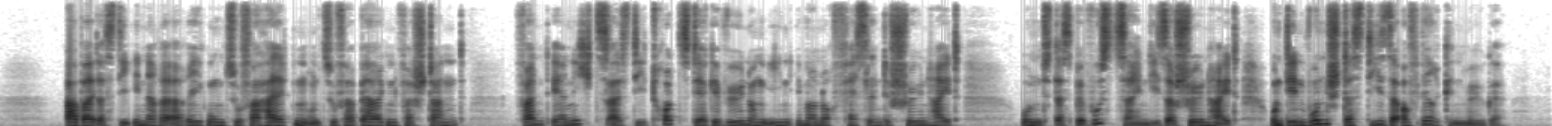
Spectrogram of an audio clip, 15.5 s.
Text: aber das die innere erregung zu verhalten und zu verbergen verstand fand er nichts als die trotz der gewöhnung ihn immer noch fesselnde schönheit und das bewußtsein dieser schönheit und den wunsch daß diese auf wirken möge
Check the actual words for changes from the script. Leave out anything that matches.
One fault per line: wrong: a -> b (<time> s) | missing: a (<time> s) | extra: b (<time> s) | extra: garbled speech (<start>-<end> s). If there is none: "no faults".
no faults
